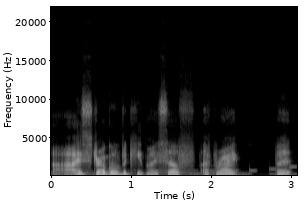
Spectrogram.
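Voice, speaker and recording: Expressive woman reading a game aloud, music behind. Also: mid-range voice, a little slow. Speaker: gamer playing and reading a visual novel aloud. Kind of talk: dramatic read-aloud with casual reactions.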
